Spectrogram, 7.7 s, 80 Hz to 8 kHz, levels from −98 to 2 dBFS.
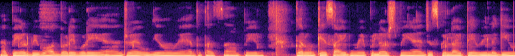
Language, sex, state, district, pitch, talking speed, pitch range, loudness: Hindi, female, Uttarakhand, Tehri Garhwal, 185 Hz, 200 wpm, 180-190 Hz, -13 LUFS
